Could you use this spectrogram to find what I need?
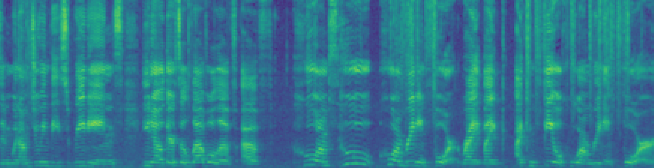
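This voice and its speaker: A woman's fairly high voice with ordinary pitch variation, amid noticeable background noise. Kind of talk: tarot reading monologue. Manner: halting.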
